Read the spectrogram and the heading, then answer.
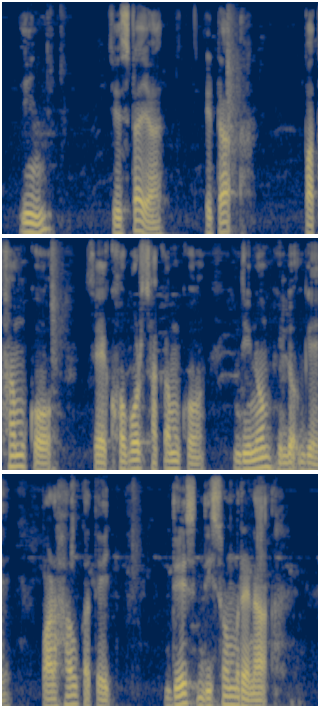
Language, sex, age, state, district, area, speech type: Santali, male, 30-45, West Bengal, Paschim Bardhaman, urban, spontaneous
